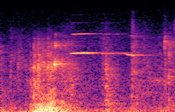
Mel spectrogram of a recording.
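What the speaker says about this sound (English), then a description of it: "on the outside we have a nice set of French doors that open wide" French doors of a new woodworking shop swinging open wide: a brief rumble and thud, then a faint, high hinge squeak drawn out over a second, heard up close with no talking.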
